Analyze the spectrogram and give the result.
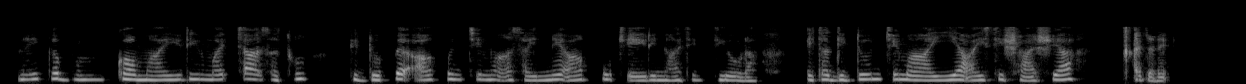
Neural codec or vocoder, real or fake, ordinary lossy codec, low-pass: codec, 24 kHz, 0.9 kbps, WavTokenizer, medium speech release version 1; fake; MP3, 24 kbps; 7.2 kHz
